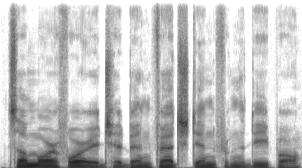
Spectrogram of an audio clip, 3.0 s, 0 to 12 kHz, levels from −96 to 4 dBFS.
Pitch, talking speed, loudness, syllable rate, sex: 95 Hz, 200 wpm, -16 LUFS, 4.9 syllables/s, male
